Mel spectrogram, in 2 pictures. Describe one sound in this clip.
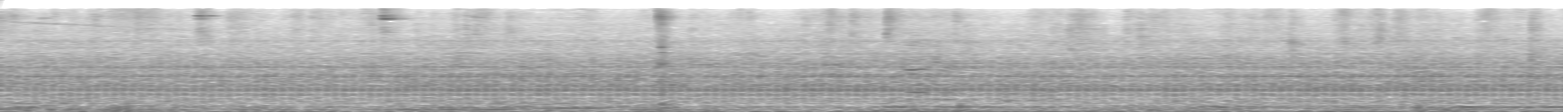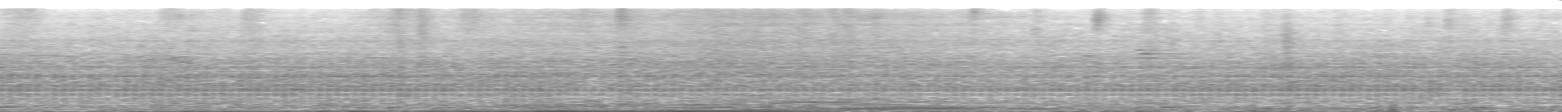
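An electric fan hums and whirs steadily nearby.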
